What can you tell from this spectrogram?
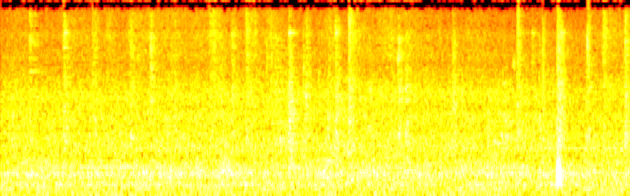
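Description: Cooks' long spatulas scraping and clacking on a large round flat-top grill: scattered sharp clicks over a steady rumbling din, with one loud knock about eight seconds in.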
